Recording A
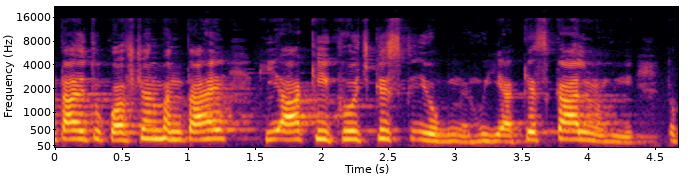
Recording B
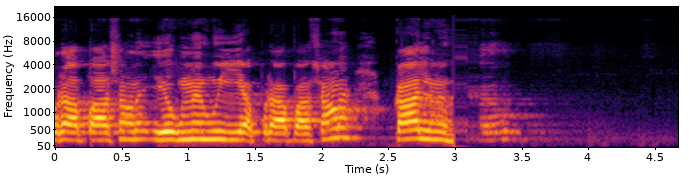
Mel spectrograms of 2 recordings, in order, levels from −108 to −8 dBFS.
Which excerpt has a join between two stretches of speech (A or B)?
B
